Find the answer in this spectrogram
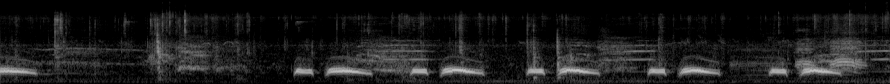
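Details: Stuttering 'gagap' call of a spotted dove: low, husky coo notes repeated steadily throughout, grouped in irregular short bursts of clipped and longer coos, with occasional clatter and faint rustling behind.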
